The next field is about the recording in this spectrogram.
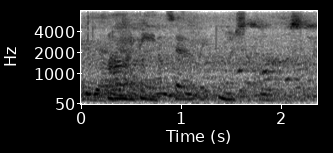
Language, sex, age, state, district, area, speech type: Sanskrit, female, 18-30, Kerala, Thrissur, urban, spontaneous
